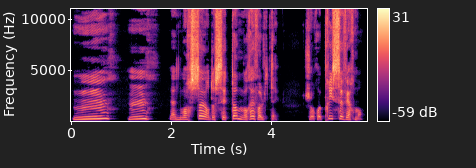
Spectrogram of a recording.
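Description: A woman narrating a classic literary tale in a measured, expressive reading. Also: medium pitch, no echo, studio quality. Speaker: reader.

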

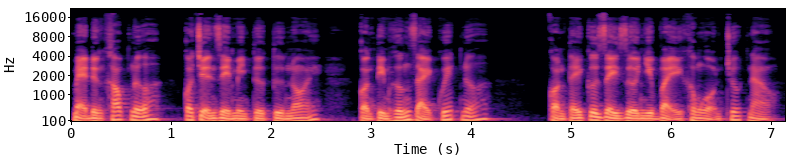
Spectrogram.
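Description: A man voicing a young mother who coaxes her brother gently and anxiously. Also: sits low, animated, fairly quick. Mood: soothing.

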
